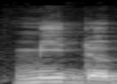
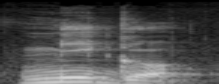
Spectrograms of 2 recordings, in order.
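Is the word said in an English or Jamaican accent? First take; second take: English; Jamaican. First: It is said in a standard English accent. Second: It is said in a Jamaican accent. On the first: "In English we say middle" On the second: "Jamaican, middle becomes migo"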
